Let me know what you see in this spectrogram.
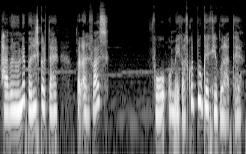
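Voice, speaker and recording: A timid young man who stumbles over his words, stammering and trailing off nervously, as a woman reads him out. The voice sits high and light, recorded dry and close with faint music underneath. He is part of a spoken storybook. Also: expressive, normal speed, darkish tone, husky, no echo. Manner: stammering, hesitant. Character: shy stammering young male bride, timid omega.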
